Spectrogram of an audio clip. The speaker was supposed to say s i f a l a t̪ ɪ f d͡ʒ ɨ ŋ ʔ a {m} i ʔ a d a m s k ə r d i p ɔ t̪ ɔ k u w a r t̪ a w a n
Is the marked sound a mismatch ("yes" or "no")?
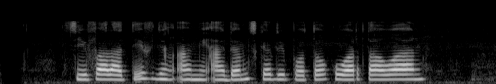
no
